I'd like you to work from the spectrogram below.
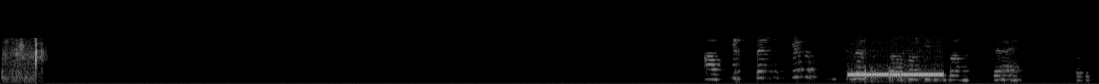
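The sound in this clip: A single steady ringback tone sounds on a narrow telephone line as a call to a company's secretary connects after an automated menu. Brief muffled voice fragments come just before and after the tone.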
